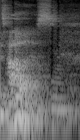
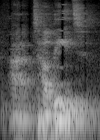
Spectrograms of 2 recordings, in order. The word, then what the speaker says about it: tallit: There's nothing incorrect about calling it a tallis. But one might, from a scholarship standpoint or from an American Hebrew standpoint, tallit would be the more scholarly way of saying it, right?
